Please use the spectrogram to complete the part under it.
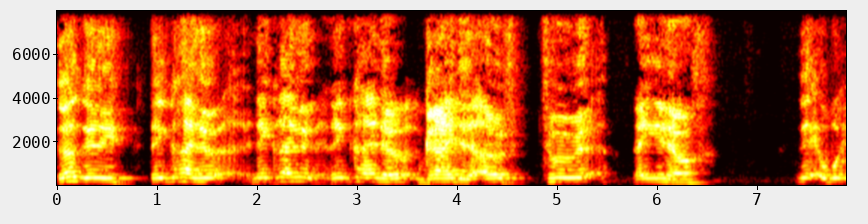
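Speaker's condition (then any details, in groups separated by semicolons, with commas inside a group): Cerebral palsy; school speaking device declined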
